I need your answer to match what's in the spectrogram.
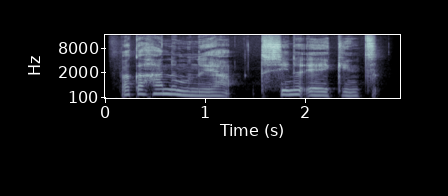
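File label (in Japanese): Onna, しまくとぅば; ワカハヌ ムンヤ トゥシヌ 金持エーキンツ; 恩納の言葉; 黄金言葉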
